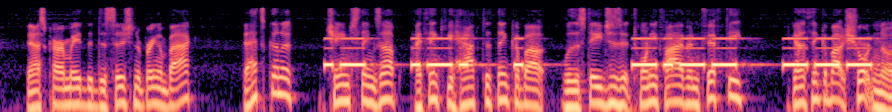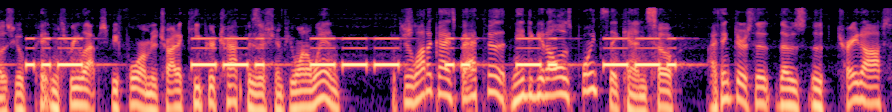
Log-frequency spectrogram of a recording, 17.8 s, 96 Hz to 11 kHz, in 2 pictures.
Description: Morse code, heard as a keyed tone, machine-sent, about 15 wpm, spaced as for 11 wpm, 720 Hz, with room echo and speech in English. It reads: ARE YOU GOING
